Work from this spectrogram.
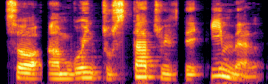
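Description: Slow, halting man giving a screen tutorial. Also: medium pitch, animated, muffled recording. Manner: slow and halting, with frequent "uh" fillers. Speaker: online platform trainer. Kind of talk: screen-recorded tutorial walkthrough.

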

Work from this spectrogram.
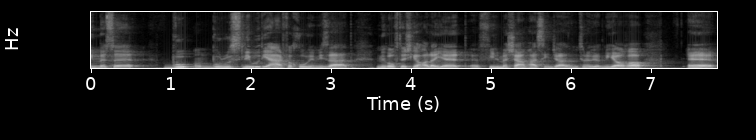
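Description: A man's voice: mid-range voice, a little mellow. Young man chatting casually. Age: 20s. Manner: colloquial, explanatory, checks in often. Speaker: podcast co-host. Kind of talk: casual chat. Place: small bright room with large window.

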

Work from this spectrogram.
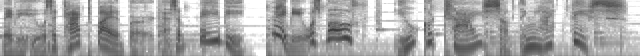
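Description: A man's voice: a little high, huge pitch swings, unhurried, fairly bright tone, faint music behind, full character voice. A man voicing a weary, menacing shapeshifting clown monster in an audio story, with a theatrical, exasperated way of lecturing. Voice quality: gravelly, swooping voice.

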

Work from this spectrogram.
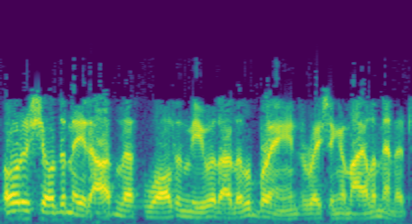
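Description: Low-voiced guy playing a hardboiled detective, tinny old radio sound with hiss. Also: quick pace. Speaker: detective narrator of a radio mystery. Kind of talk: 1940s radio acting.

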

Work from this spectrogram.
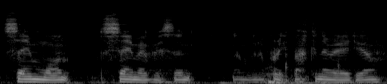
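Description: A man with a fairly low voice walks viewers through a hands-on demonstration in a casual, chatty way. He is recorded indoors, with clear background noise and clicks from handling objects. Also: little pitch movement, moderate pace, darkish tone. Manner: informal, addresses viewers as "guys". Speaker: video creator giving a tutorial. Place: indoors, carpeted room.

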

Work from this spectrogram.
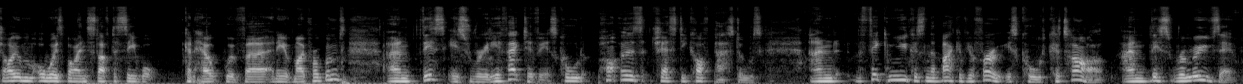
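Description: A young man, chatting casually to camera from a small room about his home remedies, rambling and poking fun at himself. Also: medium pitch. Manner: chatty, rambling, self-deprecating. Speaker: vlogger.

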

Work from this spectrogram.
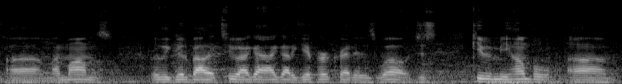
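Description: Young male player, low register, loose postgame answers, crowd noise behind. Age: young adult. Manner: relaxed, rambling, many fillers and restarts. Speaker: college basketball player. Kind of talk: postgame media scrum. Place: arena hallway. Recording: crowd noise in arena hallway.

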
